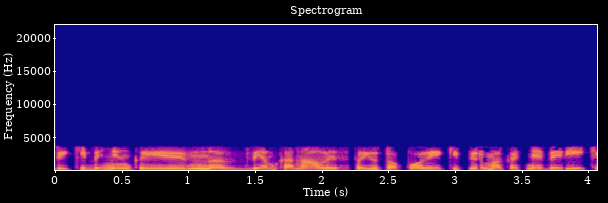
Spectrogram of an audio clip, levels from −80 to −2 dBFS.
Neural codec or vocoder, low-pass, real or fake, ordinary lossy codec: none; 3.6 kHz; real; AAC, 16 kbps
